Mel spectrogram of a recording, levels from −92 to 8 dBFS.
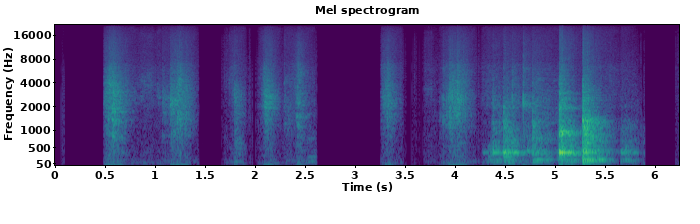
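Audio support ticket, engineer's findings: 1-bit DFPWM compression, 0 s to end, whole clip. Dense broadband fuzz and crackle riding on all sound, treble smothered under hiss. Probable component: DFPWM encoder in the capture or storage path. Mechanism: one bit per sample nudges an adaptive level up or down, so the decoded waveform only roughly tracks the input and the leftover error lands as heavy noise across the band. Damage heavy; the grain fits a stream around 48 kbps.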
